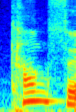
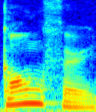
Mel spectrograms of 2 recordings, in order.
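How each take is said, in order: First: The first word begins with a K sound. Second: The first word begins with a G sound. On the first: The speaker calls it wrong. "we know it as K U N G. It kind of got lost in translation" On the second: The speaker calls it right. "The more correct, correct pronunciation and spelling is more like Gong Fu"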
